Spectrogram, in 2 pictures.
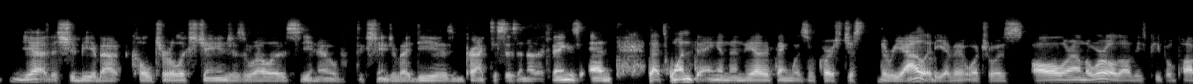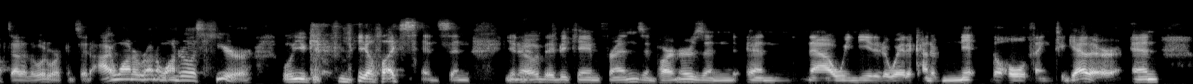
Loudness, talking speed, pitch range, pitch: -18 LUFS, 230 wpm, 95-110 Hz, 100 Hz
